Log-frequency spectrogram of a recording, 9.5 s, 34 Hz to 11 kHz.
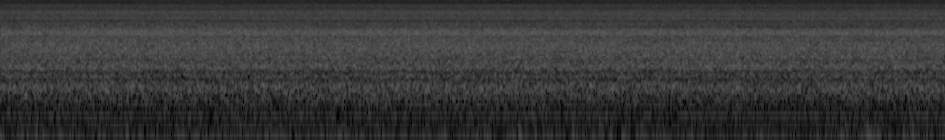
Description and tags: Sound of an unused radio frequency on the FM band. Recorded with a Zoom H5 and a XYH-5 stereo mic.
